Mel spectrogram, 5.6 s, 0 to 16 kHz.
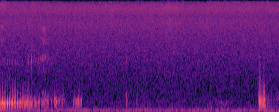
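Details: Low gurgling rumble, then faint irregular bubbling and a final short gurgle: borborygmi from a totally empty stomach during a 24-hour fast.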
